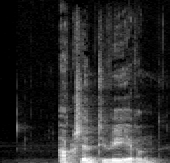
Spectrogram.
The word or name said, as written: betona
